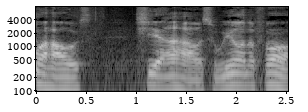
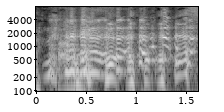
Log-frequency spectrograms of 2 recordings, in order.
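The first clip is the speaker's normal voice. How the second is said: laughing; 12 semitones higher, 6 dB louder than usual. Real, not acted. Laughing punchline.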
